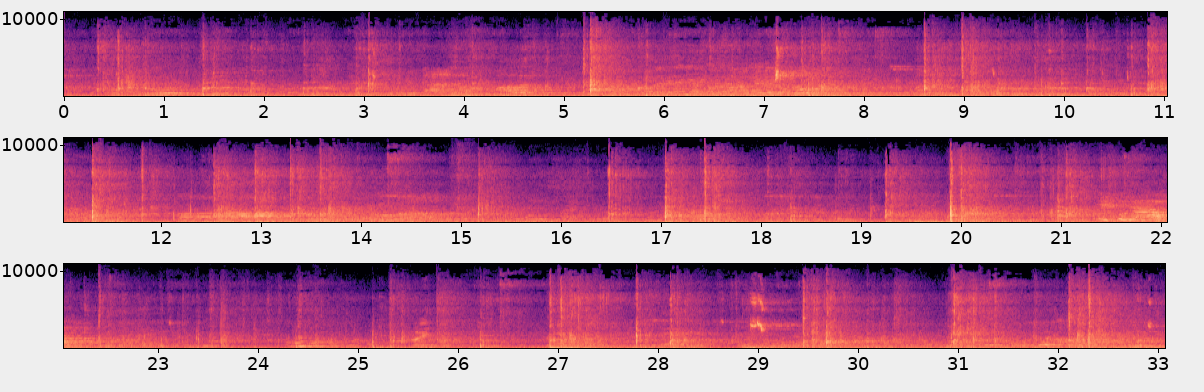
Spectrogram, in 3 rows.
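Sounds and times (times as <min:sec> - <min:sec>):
rackets hitting shuttlecock: 0:08.6 - 0:13.9, 0:24.4 - 0:33.0.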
